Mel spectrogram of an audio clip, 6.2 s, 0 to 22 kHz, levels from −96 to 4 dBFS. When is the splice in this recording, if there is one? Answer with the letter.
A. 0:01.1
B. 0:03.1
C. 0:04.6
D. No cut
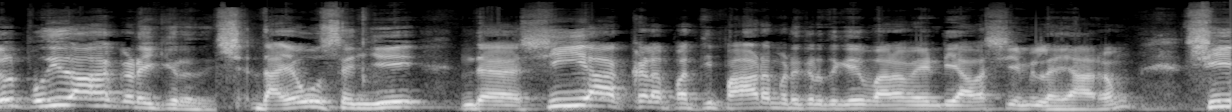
A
